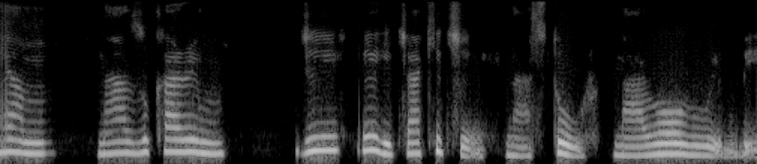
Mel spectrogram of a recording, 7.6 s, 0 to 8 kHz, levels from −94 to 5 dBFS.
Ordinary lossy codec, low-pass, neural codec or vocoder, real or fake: none; none; none; real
